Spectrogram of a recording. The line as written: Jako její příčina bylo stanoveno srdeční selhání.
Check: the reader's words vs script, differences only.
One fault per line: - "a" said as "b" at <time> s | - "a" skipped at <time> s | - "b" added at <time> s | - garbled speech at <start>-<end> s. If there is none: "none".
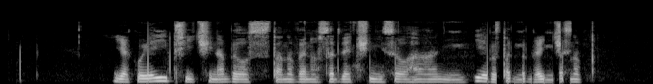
- garbled speech at 4.7-5.8 s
